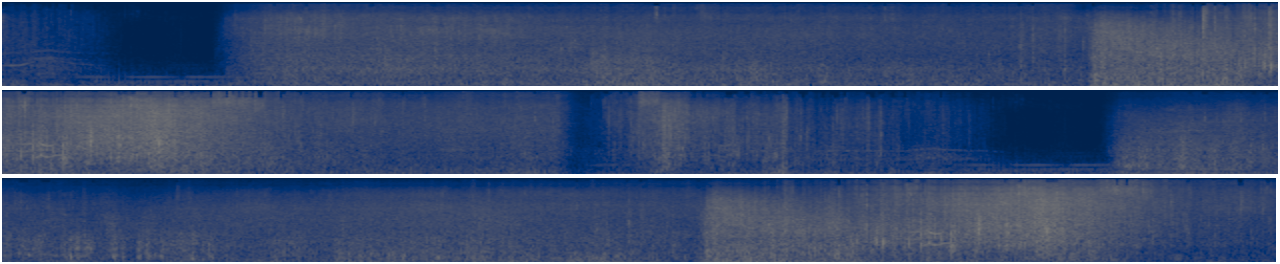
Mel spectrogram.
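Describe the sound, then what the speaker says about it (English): A heavy thunderstorm in Oregon in the video game Life Is Strange, with dense, steady rain and wind roaring throughout and several loud, booming surges of thunder breaking in between brief quieter gaps. "Storm like this in Oregon."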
